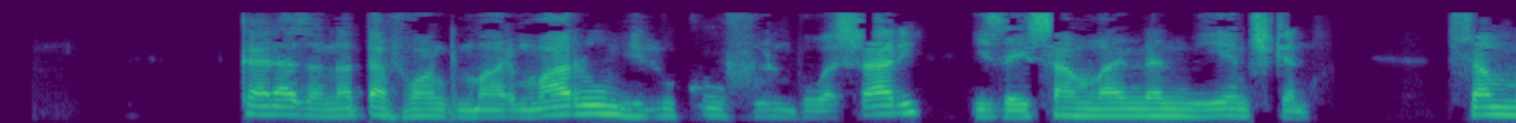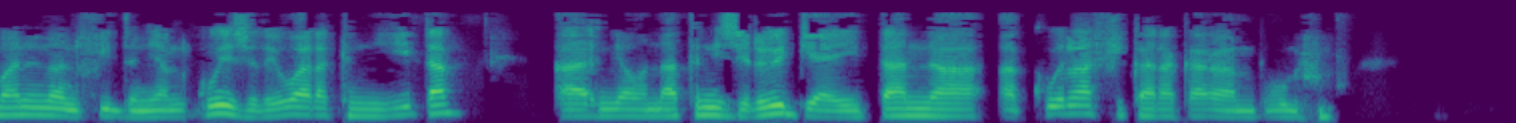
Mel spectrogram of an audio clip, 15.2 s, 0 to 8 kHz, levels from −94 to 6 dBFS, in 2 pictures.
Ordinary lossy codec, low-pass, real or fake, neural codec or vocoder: MP3, 24 kbps; 7.2 kHz; fake; codec, 16 kHz, 1 kbps, X-Codec, HuBERT features, trained on general audio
